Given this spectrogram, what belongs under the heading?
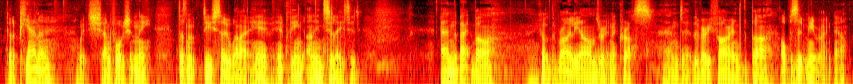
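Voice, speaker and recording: Low, gravelly, rambling podcast host. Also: male voice. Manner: rambling, chatty, self-deprecating. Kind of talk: casual chat. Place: small home-built pub in a garden outbuilding.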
